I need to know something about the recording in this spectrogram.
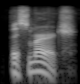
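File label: "besmirch", American English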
